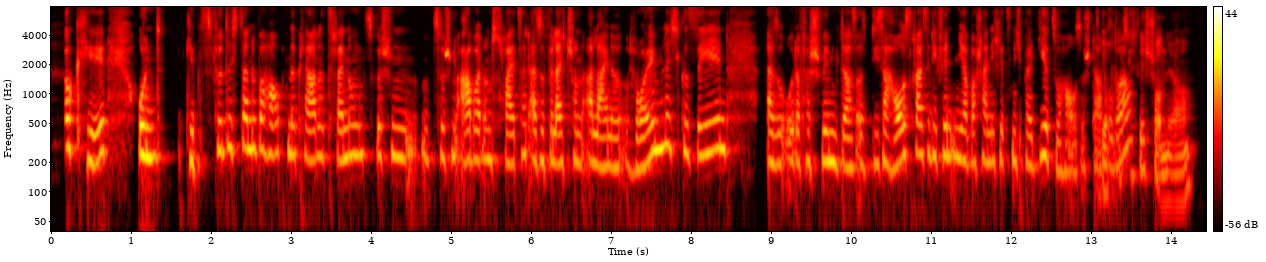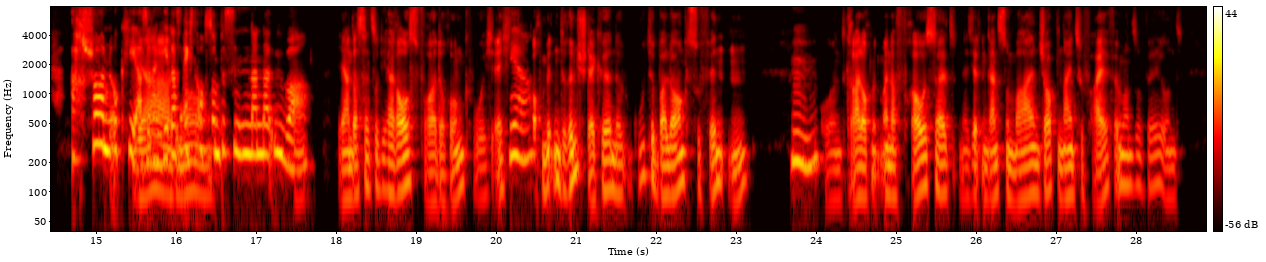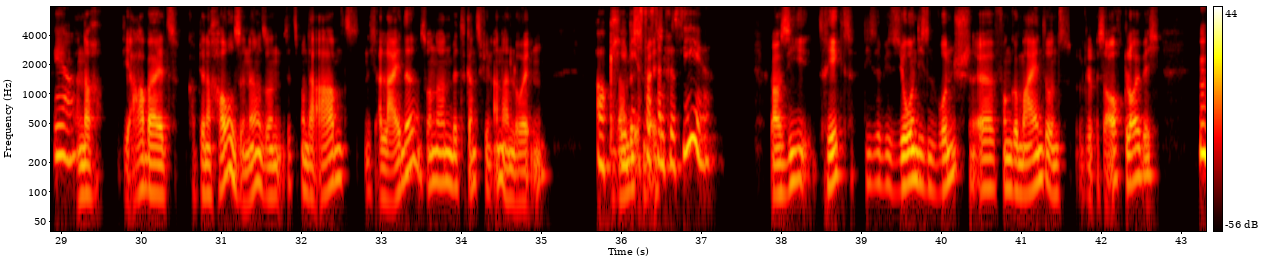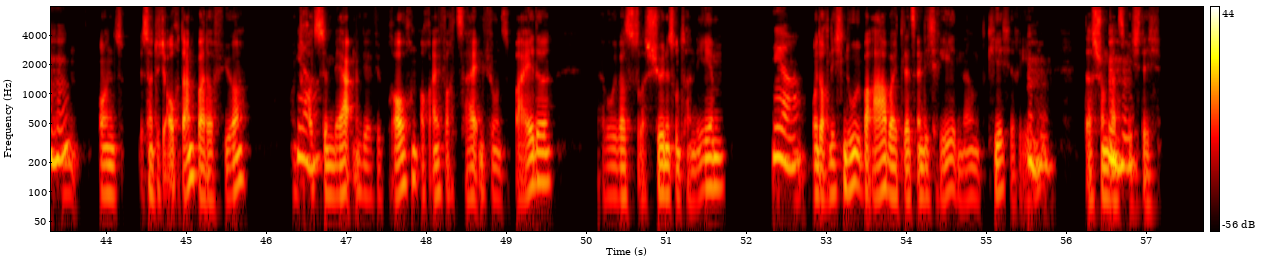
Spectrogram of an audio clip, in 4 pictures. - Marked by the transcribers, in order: stressed: "räumlich"; stressed: "dir"; surprised: "Ach schon"; stressed: "trägt"
- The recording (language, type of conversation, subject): German, podcast, Wie findest du eine gute Balance zwischen Arbeit und Freizeit?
